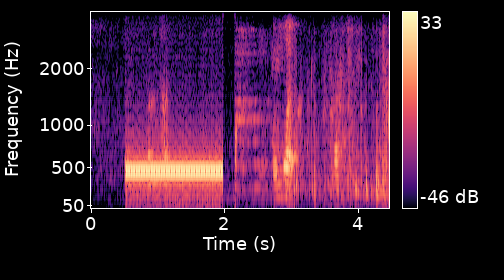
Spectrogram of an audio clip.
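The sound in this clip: A telephone dial tone sounds as a call is placed, a steady loud hum lasting about a second and a half, cut off by two clicks, followed by voices on the line.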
